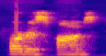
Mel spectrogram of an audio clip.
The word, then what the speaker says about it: Forbes: And it's simply the pronunciation of Forbes, Fobbs, and there are many variations.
